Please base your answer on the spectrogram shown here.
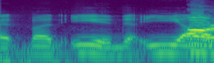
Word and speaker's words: Eid: I don't know how to say it, but Eid. Oh, right, you know, EID, it's like right, Eid. it's a Muslim holiday. Eid Mubarak. yeah, what? I'd more about it. I think it's Eid Mubarak.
